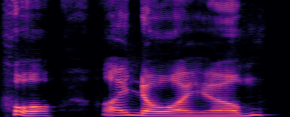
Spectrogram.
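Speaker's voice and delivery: slow, loud, sorrowful lion voice; a big cat owning his shame; sad lion. A narrator's reading. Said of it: "he said sadly".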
